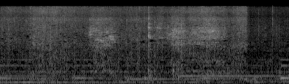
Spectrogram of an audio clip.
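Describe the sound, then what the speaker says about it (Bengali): Capsicum and peas fry in a pan for cauliflower rice, a steady close sizzle with stirring scrapes that swell and ease, no voices present. "এবার এই ক্যাপসিকাম আর মটরশুঁটিটাকেও ভেজে নেব"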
